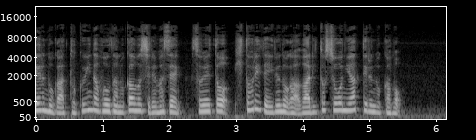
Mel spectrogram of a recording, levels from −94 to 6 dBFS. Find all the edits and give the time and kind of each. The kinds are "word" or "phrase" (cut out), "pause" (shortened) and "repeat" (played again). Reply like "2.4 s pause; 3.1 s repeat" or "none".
2.2 s pause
